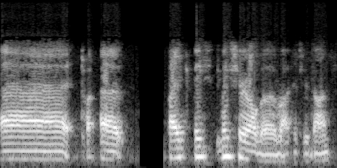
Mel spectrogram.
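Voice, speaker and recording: A man's voice: fairly low pitch, animated, slow pace. A man giving an informal amateur story narration, stumbling over lines, recorded through a muffled phone-like channel. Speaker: fanfiction narrator.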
